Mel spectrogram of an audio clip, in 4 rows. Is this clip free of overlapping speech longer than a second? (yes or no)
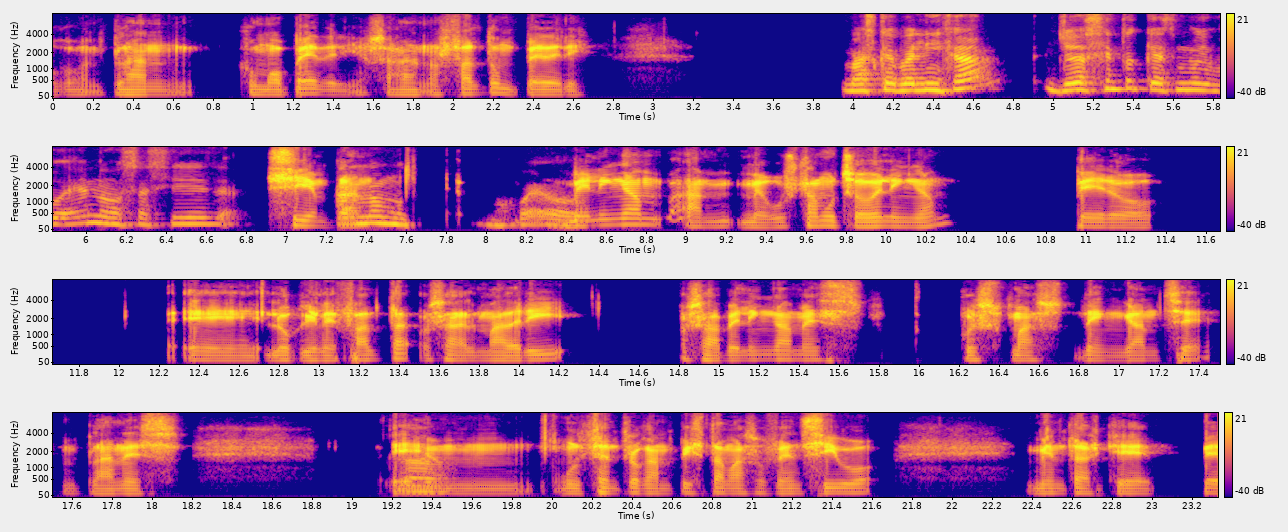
yes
